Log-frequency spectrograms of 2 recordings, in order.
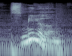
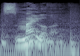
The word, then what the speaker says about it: Smilodon: género es smilodon popular y se pronuncia smilodon y no smile o long como luego lo hacen algunos angloparlantes con instalaciones planning es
